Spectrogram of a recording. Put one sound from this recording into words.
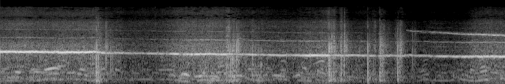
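Fireworks pop and bang sharply.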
